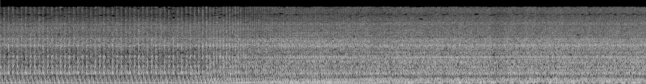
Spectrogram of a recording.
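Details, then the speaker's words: Isuzu Panther LS automatic diesel, warm with thermostat fitted, after blow-by repair with new liners: clatter rises and falls smoothly when revved, no misses or knocks; no smoke now. "sudah bagus jadi sudah bagus yang asap ini mesin sudah panas karena mesin juga sudah kita lengkapi dengan thermostat jadi temperatur sudah standar lagi"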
